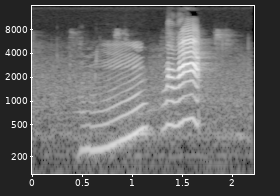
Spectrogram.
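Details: Talking ringneck parrot, a pet, utters two voice-like syllables: a long, smoothly rising, hoarse first note, then a shorter, louder, arched second note, like a mimicked word.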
